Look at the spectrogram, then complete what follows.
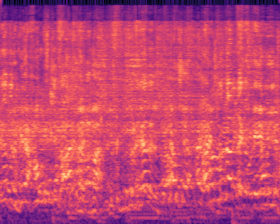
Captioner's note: hesitant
